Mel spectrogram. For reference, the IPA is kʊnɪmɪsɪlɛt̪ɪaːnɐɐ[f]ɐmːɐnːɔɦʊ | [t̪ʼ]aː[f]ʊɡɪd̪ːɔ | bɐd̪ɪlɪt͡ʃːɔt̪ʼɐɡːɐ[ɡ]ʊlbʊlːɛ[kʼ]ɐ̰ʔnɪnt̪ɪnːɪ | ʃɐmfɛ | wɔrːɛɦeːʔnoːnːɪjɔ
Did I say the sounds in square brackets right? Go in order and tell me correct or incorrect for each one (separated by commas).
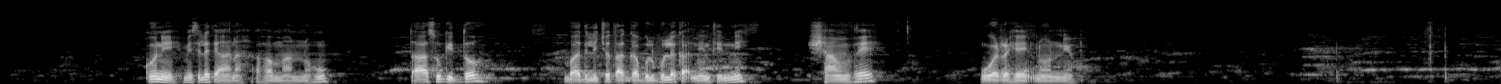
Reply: correct, correct, incorrect, incorrect, incorrect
